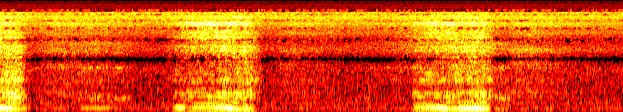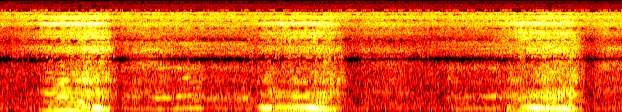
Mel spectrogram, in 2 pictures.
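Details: Snoring played in slow motion: slow, drawn-out, low groaning snores, roughly one every three seconds, with quiet room noise between them.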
